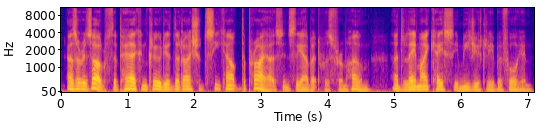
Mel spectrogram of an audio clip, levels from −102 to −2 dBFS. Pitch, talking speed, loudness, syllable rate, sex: 110 Hz, 220 wpm, -18 LUFS, 5.6 syllables/s, male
